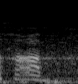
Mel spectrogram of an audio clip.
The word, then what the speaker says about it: ख्वाब: इस तरह लिखते हैं, लेकिन यहाँ बहुत लोग ऐसे इसको गलत मतलब प्रोनाउंस भी करते हैं इसका उच्चारण, जैसे कि ख्वाब, ख्वाब, वाव आपको नहीं पढ़ना है, इसको ख्वाब, है ना।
